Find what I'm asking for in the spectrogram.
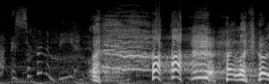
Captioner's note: laughs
